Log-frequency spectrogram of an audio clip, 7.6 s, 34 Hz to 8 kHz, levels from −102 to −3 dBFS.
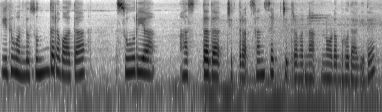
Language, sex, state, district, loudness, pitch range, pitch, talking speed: Kannada, female, Karnataka, Bangalore, -18 LUFS, 175-220 Hz, 200 Hz, 70 wpm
